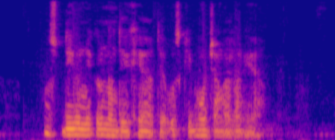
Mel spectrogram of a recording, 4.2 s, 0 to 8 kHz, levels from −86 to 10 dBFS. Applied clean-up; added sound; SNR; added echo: neural separator model SepFormer DNS4.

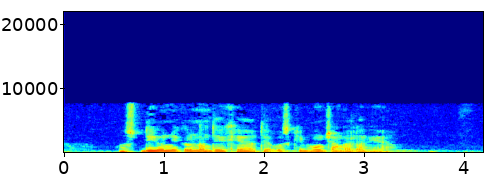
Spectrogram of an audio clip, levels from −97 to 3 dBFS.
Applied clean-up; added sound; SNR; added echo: none; none; none; none.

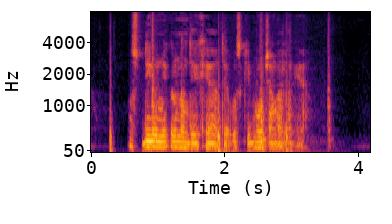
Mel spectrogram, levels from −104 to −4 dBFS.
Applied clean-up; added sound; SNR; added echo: neural mask model RNNoise.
